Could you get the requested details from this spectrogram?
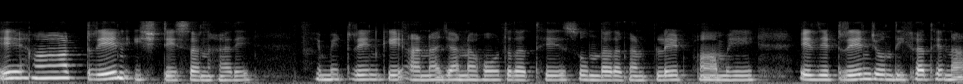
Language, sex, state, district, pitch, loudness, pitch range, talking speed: Chhattisgarhi, female, Chhattisgarh, Rajnandgaon, 215 Hz, -16 LUFS, 205-230 Hz, 125 wpm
